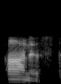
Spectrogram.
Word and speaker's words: honest: Ethnos, E-T-H-N-O-S. – This one, I am at a loss. – Yeah, those silent H's are tricky. – I am stumped on this one. – It's a good adjective to describe as a way to describe someone. – Oh yes, honest.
